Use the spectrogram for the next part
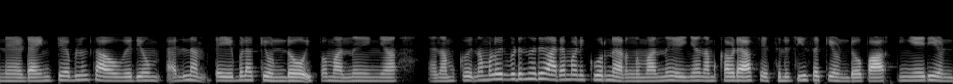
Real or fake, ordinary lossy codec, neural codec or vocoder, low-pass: real; none; none; 3.6 kHz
